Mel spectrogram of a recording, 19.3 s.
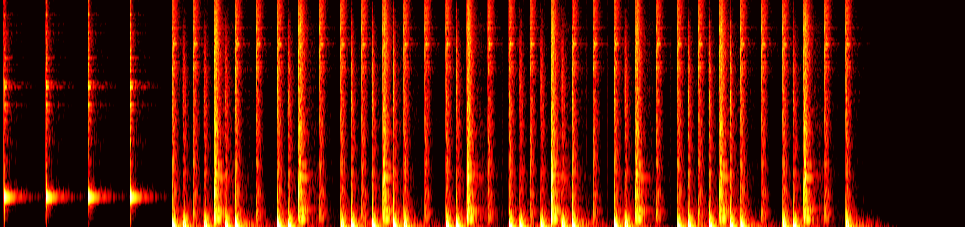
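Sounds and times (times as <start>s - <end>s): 
rock rhythms: 3.4s - 17.4s.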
